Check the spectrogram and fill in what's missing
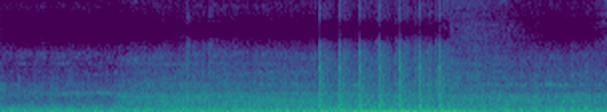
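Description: Scorpion anti-aircraft gun firing in the war strategy game Flashpoint Campaigns: Red Storm, a rapid burst of evenly spaced shots over a rumbling battlefield background, stopping abruptly.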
